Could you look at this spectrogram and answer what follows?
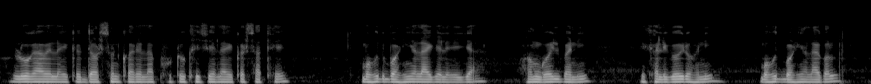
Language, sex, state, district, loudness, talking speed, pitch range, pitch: Bhojpuri, male, Uttar Pradesh, Ghazipur, -29 LUFS, 160 wpm, 115-125 Hz, 120 Hz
